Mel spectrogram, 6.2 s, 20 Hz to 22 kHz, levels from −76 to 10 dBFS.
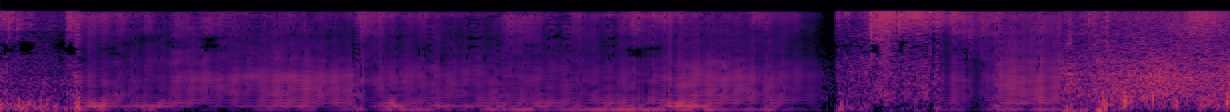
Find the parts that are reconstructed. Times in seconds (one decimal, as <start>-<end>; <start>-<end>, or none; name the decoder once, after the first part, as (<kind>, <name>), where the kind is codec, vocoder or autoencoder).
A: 0.4-4.1 (vocoder, BigVGAN v2); 4.7-5.3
